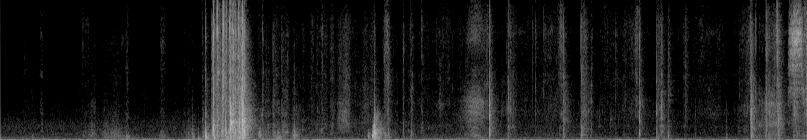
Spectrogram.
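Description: A deck of Archangel Michael oracle cards is shuffled, with one loud riffling burst and then scattered soft card slaps and flicks that recur through otherwise quiet surroundings.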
